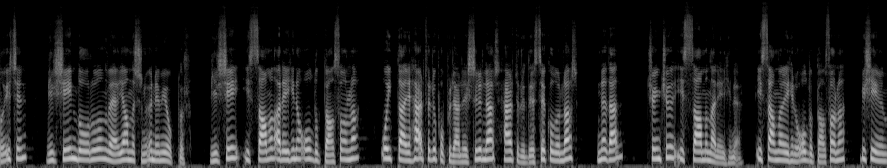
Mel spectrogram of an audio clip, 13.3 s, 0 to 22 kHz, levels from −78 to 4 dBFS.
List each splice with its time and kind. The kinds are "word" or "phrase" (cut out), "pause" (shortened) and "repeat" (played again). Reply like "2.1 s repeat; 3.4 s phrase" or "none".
none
